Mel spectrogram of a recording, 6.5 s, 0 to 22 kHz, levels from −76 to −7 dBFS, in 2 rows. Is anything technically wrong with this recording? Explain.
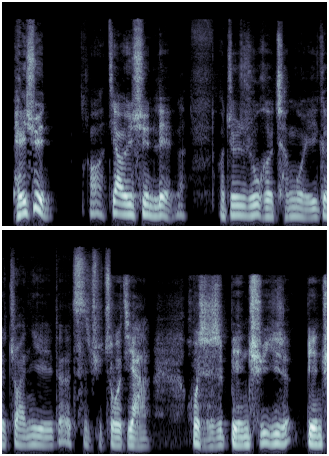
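Yes. From 4.34 s to the end, the sound changes character abruptly with no gap at the transition: nothing remains above 10.5 kHz, the level shifts by about 5 dB, and a new background noise appears about 45 dB below the signal. This is likely an input switched to a poorer device, with the system changing microphones mid-recording. The narrower bandwidth and different noise floor of the new device make the speech sound duller and less airy.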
